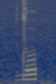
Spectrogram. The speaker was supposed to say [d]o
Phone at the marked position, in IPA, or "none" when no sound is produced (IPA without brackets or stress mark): d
